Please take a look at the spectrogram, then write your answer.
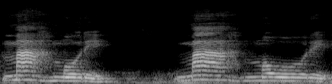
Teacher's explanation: Essa palavra, ela é proparoxítona, porque a força dela está na antepenúltima sílaba, ou seja, re é a última sílaba, não é forte.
